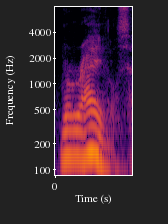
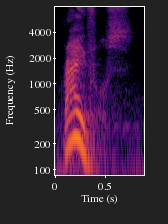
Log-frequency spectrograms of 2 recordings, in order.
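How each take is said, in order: First: Said in the usual way. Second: "Rivals!" jumps high with a hard push on the whole word; stress on rivals. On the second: Acted. Tantra warning Chalmu, "Rivals!" punched high. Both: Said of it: "her emphasis on the last word".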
